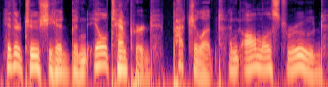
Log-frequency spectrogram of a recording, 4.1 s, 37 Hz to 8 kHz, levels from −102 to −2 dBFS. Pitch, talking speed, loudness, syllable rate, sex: 110 Hz, 145 wpm, -18 LUFS, 4.6 syllables/s, male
